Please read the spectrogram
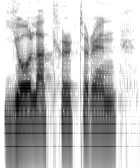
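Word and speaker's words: Jólakötturinn: So this family of Christmas terrors also has a cat, Jola Kurturin. The emphasis, she gave me this tip, the emphasis in Icelandic is always on the first syllable.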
